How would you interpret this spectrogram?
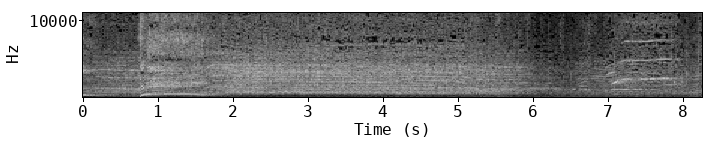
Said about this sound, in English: So on the count of three, put your hands in the air and scream so the motherfucking aliens can hear us. One, two.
